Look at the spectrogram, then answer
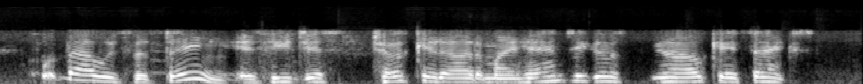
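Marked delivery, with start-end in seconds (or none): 3.3-4.0 breezy, offhand, casual no-big-deal tone. Retelling how the officer took the bags from their hands: imitating an offhand officer. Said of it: "Like it was nothing".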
